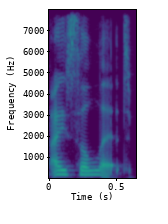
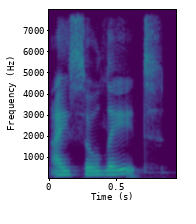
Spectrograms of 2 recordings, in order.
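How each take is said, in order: First: It is pronounced the way the noun sounds. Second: It is pronounced the way the verb sounds. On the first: The speaker calls it right. "It's isolate because it's the noun instead of the verb" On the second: The speaker calls it wrong. "rather than isolate"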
